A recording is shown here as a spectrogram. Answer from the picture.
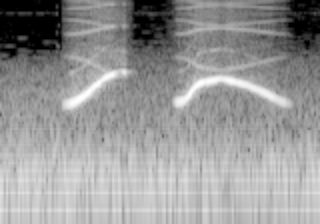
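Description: Two whistled notes: a short one sliding upward, then a longer one that rises and falls back down.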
